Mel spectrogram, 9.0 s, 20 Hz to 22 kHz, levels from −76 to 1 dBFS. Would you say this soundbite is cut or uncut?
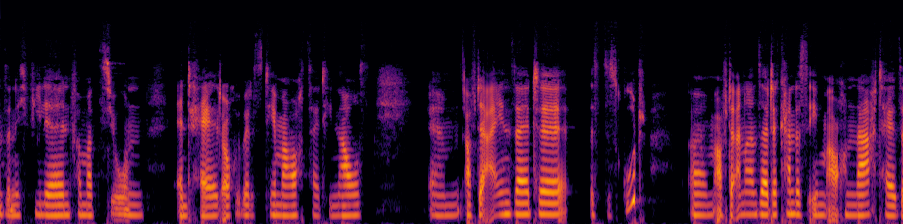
uncut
